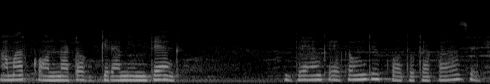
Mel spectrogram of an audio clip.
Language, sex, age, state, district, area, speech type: Bengali, female, 18-30, West Bengal, Uttar Dinajpur, urban, read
